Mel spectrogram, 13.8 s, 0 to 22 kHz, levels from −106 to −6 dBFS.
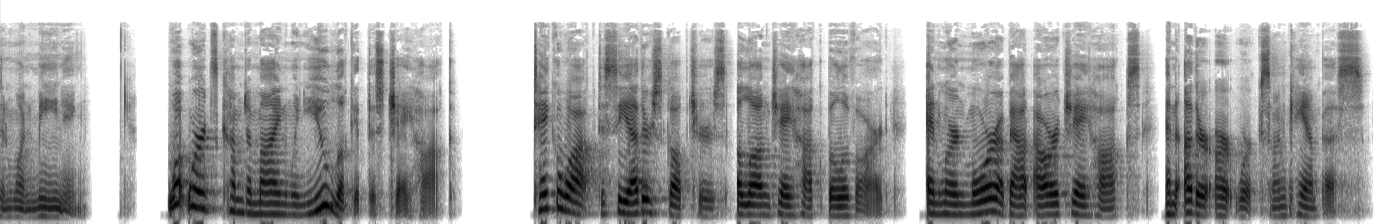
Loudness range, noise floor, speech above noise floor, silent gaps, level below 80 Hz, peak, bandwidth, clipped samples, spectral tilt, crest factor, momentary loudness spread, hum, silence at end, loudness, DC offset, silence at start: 3 LU; under -90 dBFS; over 76 dB; 0.92-1.17 s, 1.36-1.60 s, 4.62-5.30 s, 9.06-9.20 s; -56 dBFS; 0 dBFS; 13.5 kHz; under 0.1%; -4 dB/octave; 14 dB; 14 LU; none; 0.25 s; -14 LUFS; under 0.1%; 0 s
